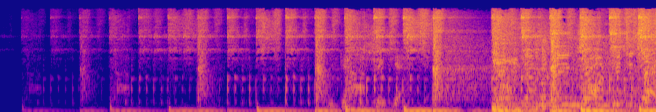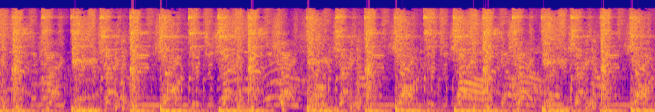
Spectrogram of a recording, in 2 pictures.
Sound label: House Transition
